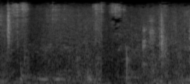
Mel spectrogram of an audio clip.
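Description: Quiet room noise with a few brief rustles, as of paper being handled, and a faint low murmur of voices.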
